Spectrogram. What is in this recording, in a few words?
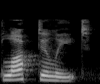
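"block delete", English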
